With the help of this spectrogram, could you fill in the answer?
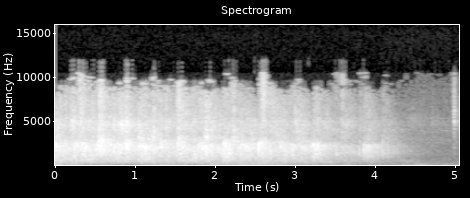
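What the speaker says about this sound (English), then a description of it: "let's give a little round of applause for him" Sustained round of applause from an audience at a community fluoridation forum in Lethbridge, Alberta, dense steady clapping that tapers off toward the end.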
